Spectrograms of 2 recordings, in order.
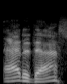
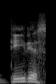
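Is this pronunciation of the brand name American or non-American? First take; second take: non-American; American. First: It is said with a non-American pronunciation. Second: It is said with an American pronunciation.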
